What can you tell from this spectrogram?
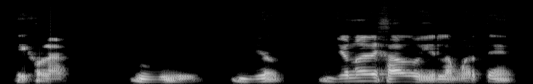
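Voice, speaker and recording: Keeping his loudness very even, a man speaks at a very slow pace. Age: 70s. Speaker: architect and company founder. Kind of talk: interview conversation. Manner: halting.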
